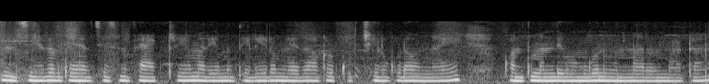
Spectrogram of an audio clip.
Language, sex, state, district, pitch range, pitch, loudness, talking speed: Telugu, female, Andhra Pradesh, Manyam, 170-180 Hz, 170 Hz, -14 LUFS, 125 wpm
